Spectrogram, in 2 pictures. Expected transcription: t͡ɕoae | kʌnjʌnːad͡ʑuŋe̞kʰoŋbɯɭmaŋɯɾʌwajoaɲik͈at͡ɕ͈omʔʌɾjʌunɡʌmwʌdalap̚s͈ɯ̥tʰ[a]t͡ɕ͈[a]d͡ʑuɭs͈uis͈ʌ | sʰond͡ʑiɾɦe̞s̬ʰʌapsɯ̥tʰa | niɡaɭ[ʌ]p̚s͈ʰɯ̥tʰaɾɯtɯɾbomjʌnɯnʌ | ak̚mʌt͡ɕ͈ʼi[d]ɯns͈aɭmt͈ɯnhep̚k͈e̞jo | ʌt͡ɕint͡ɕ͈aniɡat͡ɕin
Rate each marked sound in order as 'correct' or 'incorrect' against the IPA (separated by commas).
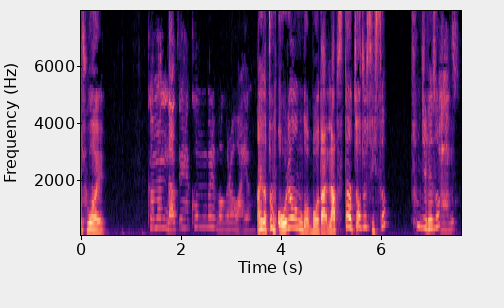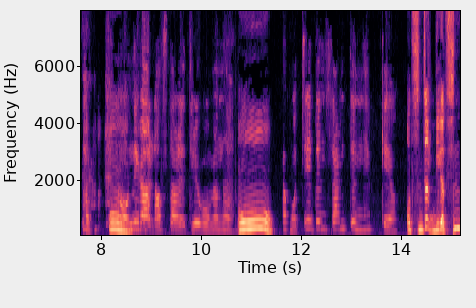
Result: correct, incorrect, incorrect, correct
